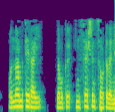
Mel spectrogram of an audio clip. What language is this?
Malayalam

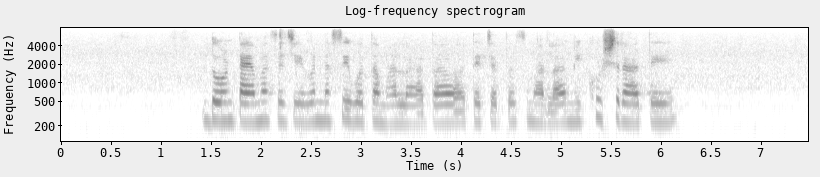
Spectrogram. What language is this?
Marathi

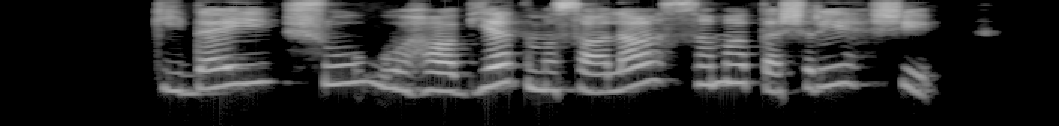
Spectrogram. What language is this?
Pashto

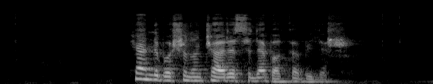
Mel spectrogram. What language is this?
Turkish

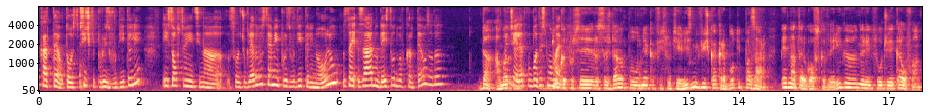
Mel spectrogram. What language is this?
Bulgarian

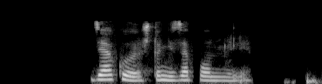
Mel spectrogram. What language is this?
Belarusian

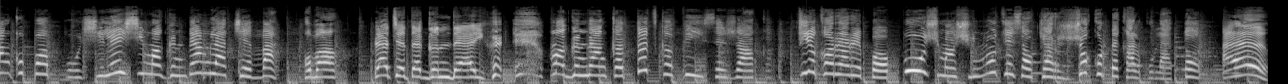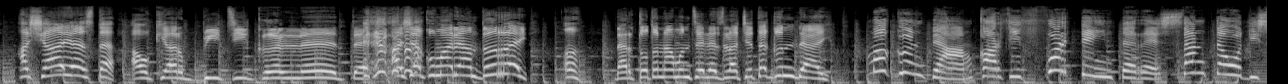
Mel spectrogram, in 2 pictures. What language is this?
Romanian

